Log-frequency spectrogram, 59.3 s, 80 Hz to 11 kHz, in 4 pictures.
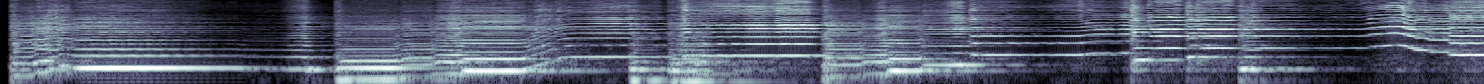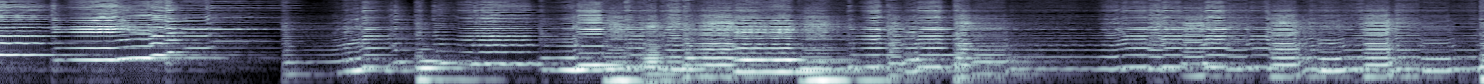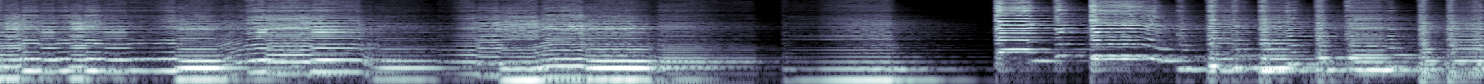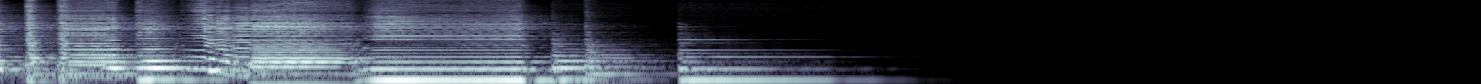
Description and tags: Electric cello demo
Near field recording acoustic cello test_small diaphragm condenser mic_Superlux S241/U3_study for mic proximity effect
cello, sample, study, mic, acoustic, proximity, effect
